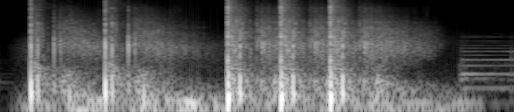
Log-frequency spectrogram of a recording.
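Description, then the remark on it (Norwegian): A rapid string of hard, sharp shots from what sounds like a hunting rifle in a cabin area: a very quick first series, a short pause, then another, the cracks in quick pairs and clusters, each trailing off in a long echo across open ground, ending in a brief low buzzing tone. No one speaks. “Det hørtes ut for meg som et sånn jaktgevær, for det var jo ganske harde skudd.”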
